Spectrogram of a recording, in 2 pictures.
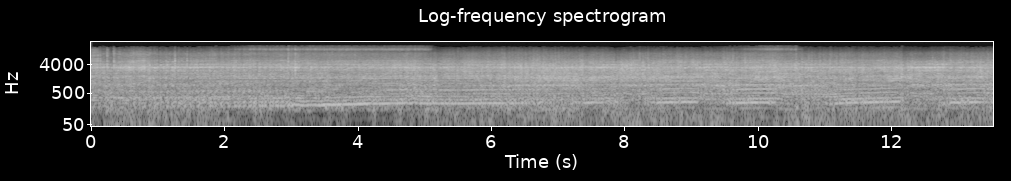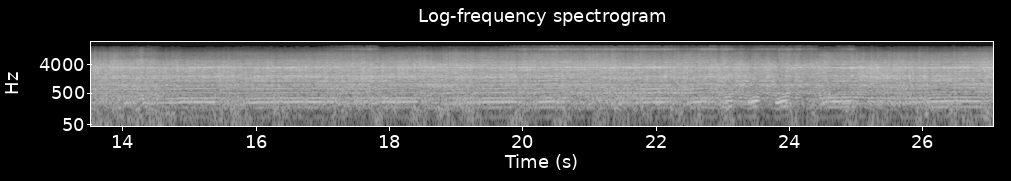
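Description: Tyres crunch steadily over loose gravel.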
